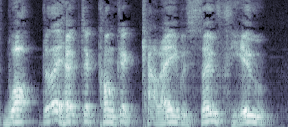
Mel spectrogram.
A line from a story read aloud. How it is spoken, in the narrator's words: he looks a bit confused and bellows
